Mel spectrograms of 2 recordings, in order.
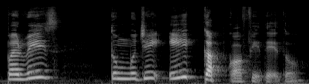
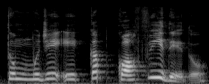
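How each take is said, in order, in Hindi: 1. 'एक' शब्द ज़ोर देकर बोला गया है। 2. 'कॉफ़ी' शब्द ज़ोर देकर बोला गया है। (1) "दो मत लाना।" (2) "कॉफ़ी ही देना, चाय मत देना।"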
